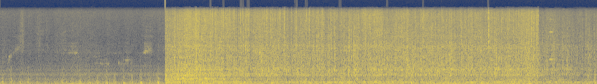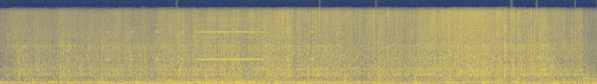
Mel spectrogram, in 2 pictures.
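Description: Heavy cloudburst rain pounding on a car's roof and windshield, heard from inside the car as it drives through flooded streets, with tyres hissing through standing water. It gets much louder abruptly about three seconds in. A steady beep lasting about a second comes a little past the middle.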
